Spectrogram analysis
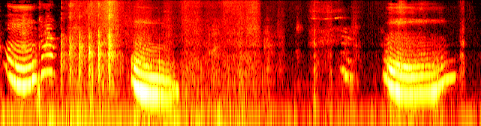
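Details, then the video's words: Siberian Husky left alone at home, howling sadly in a small room. Three drawn-out wails swoop downward, separated by a burst of rapid scratching or tapping and quieter stretches of low background noise. "Home Alone (Husky Version) *SAD*"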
